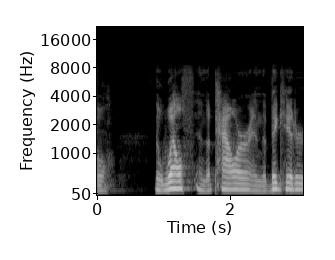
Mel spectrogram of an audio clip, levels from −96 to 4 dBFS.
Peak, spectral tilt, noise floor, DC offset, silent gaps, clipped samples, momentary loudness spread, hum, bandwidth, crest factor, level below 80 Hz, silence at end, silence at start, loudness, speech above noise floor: -8 dBFS; -8.5 dB/octave; -78 dBFS; under 0.1%; none; under 0.1%; 15 LU; none; 7.8 kHz; 20 dB; -78 dBFS; 0 s; 0 s; -28 LUFS; 50 dB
